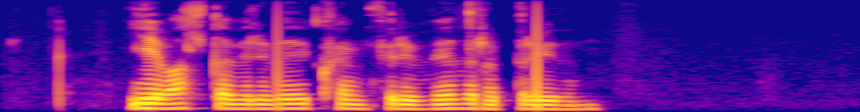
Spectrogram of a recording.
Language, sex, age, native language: Icelandic, male, 18-19, Icelandic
